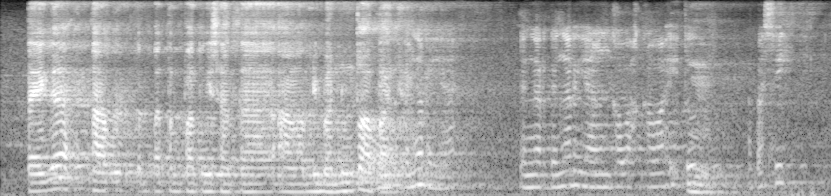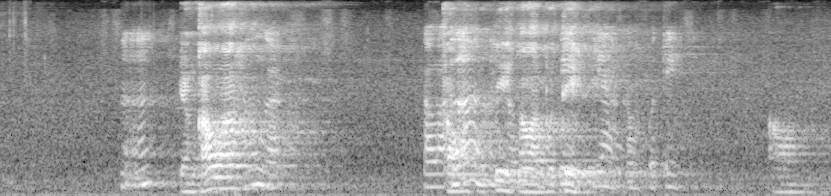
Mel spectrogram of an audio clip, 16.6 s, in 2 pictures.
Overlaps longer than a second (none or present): present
